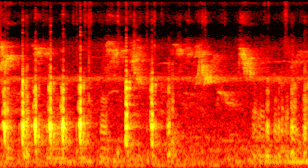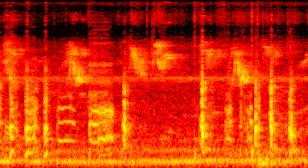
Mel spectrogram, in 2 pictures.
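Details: Rooster among hens: a fast run of loud, evenly repeated clucks at the start, then softer scattered clucking and brief higher chirps from the flock.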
